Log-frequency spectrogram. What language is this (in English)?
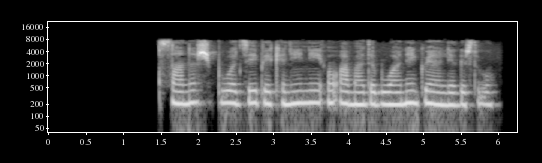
Central Kurdish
